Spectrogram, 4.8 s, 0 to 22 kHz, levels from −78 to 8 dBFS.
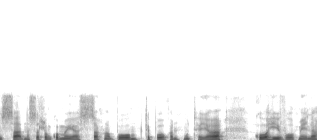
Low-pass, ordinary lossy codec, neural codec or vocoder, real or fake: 7.2 kHz; Opus, 24 kbps; none; real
